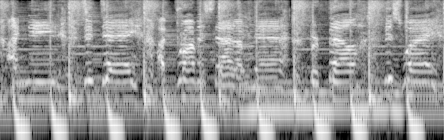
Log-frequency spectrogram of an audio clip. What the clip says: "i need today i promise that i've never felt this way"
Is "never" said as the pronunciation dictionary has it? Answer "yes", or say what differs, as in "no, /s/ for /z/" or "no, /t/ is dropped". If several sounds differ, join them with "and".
no, /p/ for /v/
